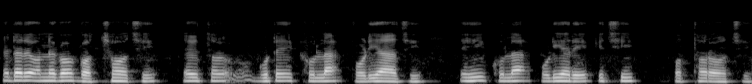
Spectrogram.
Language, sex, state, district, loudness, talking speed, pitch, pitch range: Odia, male, Odisha, Malkangiri, -18 LUFS, 110 wpm, 155 Hz, 145-165 Hz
